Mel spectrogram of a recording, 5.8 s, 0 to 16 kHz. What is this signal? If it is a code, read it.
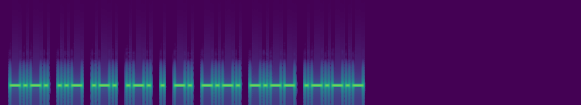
Morse code, heard as a keyed tone, about 34 wpm, 700 Hz. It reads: CURRENCY.
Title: Sentences from Top 1500 Words 35wpm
